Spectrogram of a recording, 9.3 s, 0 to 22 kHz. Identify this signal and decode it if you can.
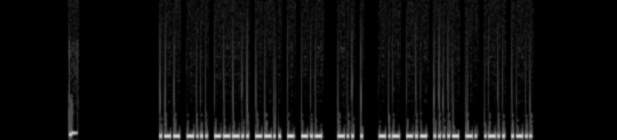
Morse code, heard as a keyed tone, about 34 wpm, 700 Hz. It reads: WB8ZTK DE KK4NLL
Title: USA Callsign DE Callsign - 6 Characters - 35wpm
